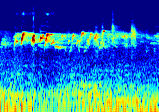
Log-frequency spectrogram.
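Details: Red-whiskered bulbul 'kích bổi' training song: a few loud, sharp chirped notes at the start, then a steady high rippling warble that carries through.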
